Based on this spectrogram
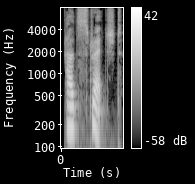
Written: outstretched

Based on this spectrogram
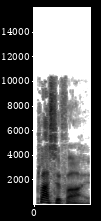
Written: classify

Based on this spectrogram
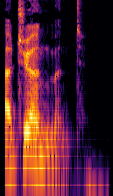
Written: adjournment

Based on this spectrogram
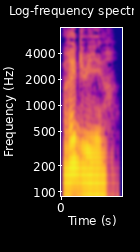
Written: réduire

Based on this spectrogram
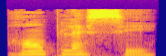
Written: remplacer

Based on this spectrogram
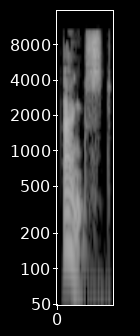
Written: angst

